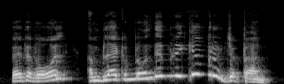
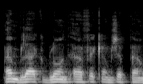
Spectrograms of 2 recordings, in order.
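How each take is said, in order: First: Squeaky mock lecturer; mocking apologist. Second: Said in the usual way. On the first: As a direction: play the know-it-all defender, voice pushed up. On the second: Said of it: "This is my line".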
